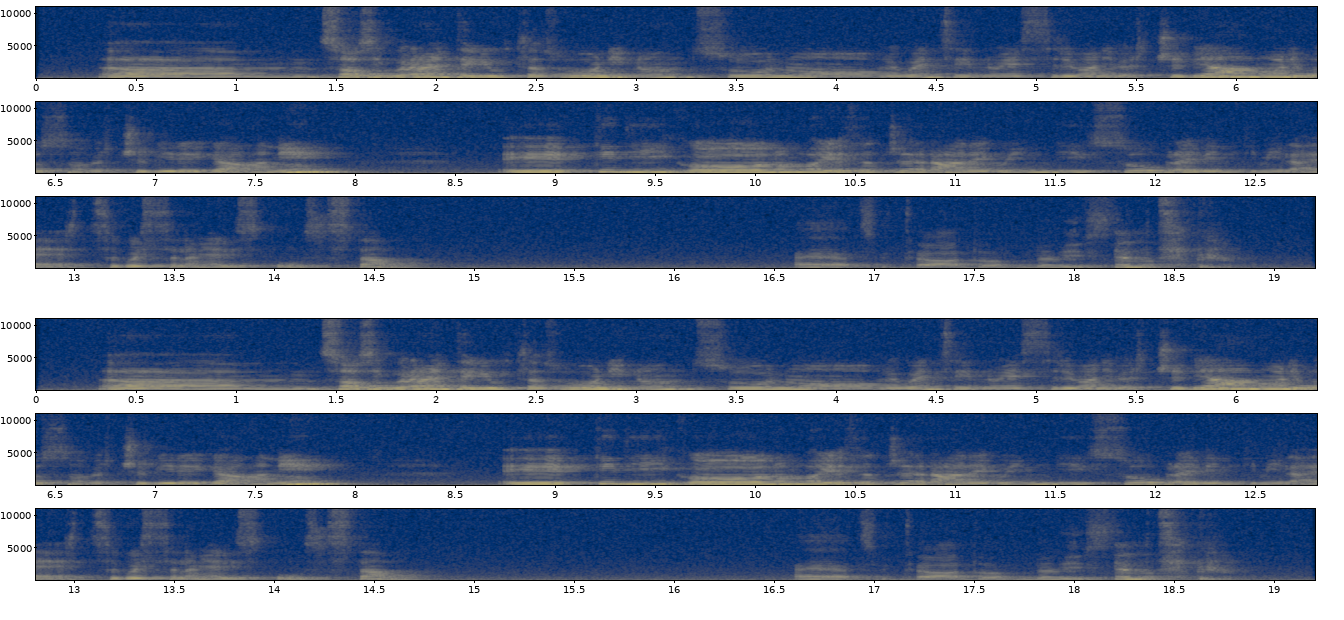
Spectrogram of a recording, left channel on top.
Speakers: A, on the left (about 85°); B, on the left (about 50°).
A: Ehm, so sicuramente che gli ultrasuoni non sono frequenze che noi esseri umani percepiamo, li possono percepire i cani e ti dico, non voglio esagerare, quindi sopra i 20.000 Hz, questa è la mia risposta.
B: Eh, azzeccato, bravissimo.
A: E ho azzeccato.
